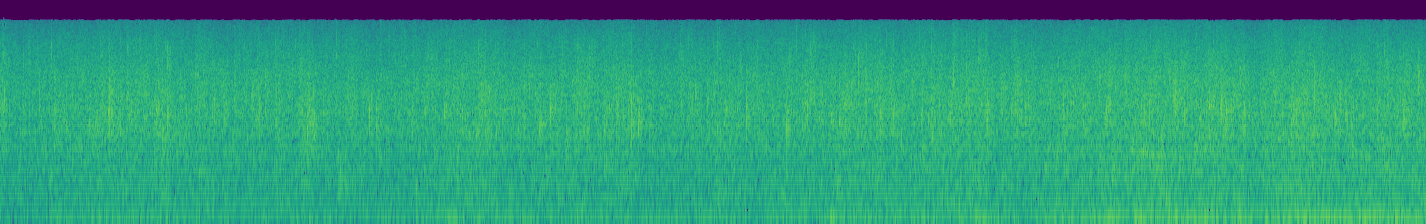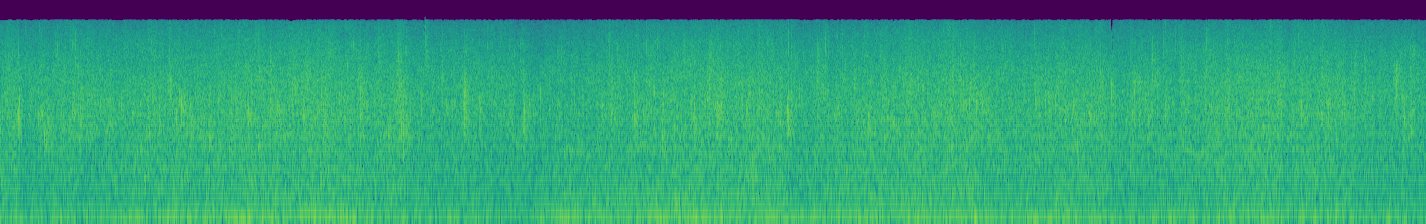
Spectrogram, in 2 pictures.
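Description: Heavy rain falling steadily, a dense patter of drops hitting a tiled roof and water dripping off the gutter edge.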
